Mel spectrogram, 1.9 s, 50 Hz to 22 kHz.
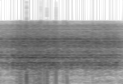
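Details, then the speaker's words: Franklin C101 radio on AM after a broken resistor and capacitor were replaced (an earlier speaker hum, heard on FM, seems gone): an even hiss of plain static with no low drone. Normal AM static, no hum. "as a normal static but no no hum"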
